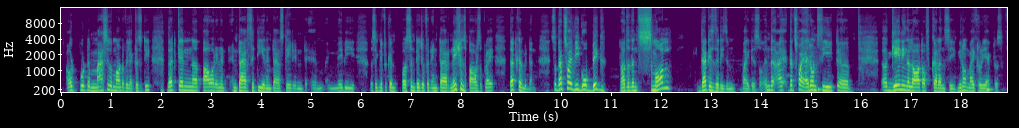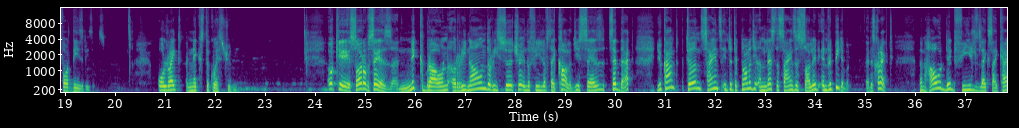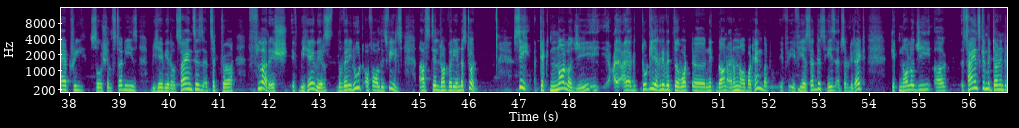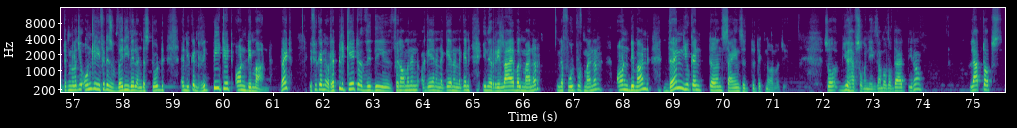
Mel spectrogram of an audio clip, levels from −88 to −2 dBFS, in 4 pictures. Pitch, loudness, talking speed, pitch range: 170 Hz, -20 LUFS, 175 wpm, 150-195 Hz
